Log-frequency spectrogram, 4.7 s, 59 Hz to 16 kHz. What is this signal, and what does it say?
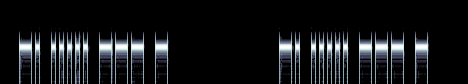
Morse code, heard as a keyed tone, about 30 wpm, 700 Hz. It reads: N5OT N5OT
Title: Easy Call Signs Repeated 2x - 30wpm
